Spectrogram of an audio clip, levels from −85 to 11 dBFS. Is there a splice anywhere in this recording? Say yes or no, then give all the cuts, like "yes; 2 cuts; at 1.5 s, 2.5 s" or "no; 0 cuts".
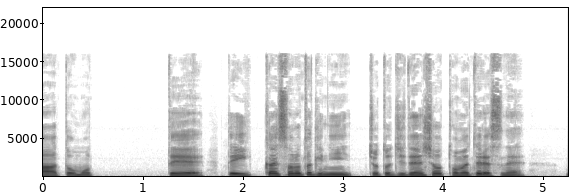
yes; 1 cut; at 1.7 s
